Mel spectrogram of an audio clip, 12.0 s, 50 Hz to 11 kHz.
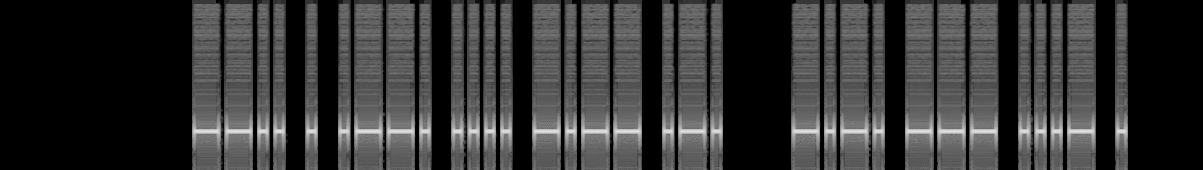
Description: Morse code, heard as a keyed tone, about 15 wpm, 800 Hz. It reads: ZEPHYR COVE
